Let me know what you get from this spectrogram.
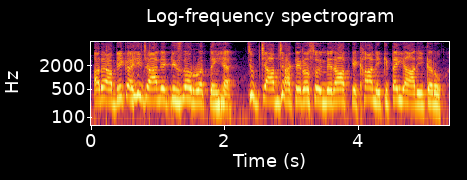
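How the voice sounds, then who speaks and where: A stern village mother-in-law, acted out by a woman in a high voice. She is bossy and disapproving, scolding her way through a storybook family tale. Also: normal speed, lightly acted.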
